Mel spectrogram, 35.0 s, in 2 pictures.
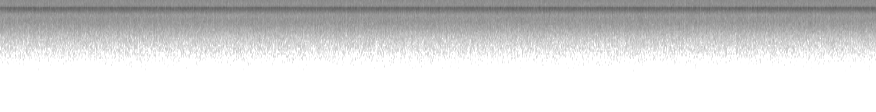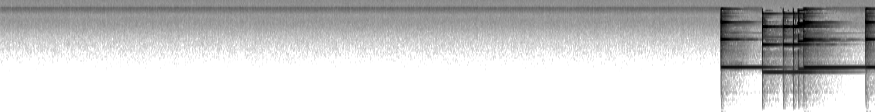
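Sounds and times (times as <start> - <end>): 
glockenspiel: 32.0 - 35.0.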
